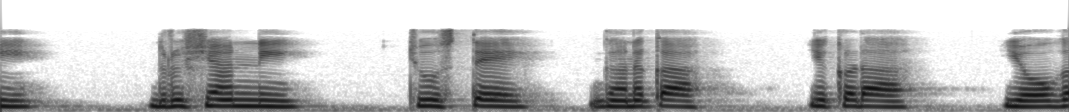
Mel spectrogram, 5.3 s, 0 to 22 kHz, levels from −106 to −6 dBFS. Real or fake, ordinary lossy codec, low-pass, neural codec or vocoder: real; none; 7.2 kHz; none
